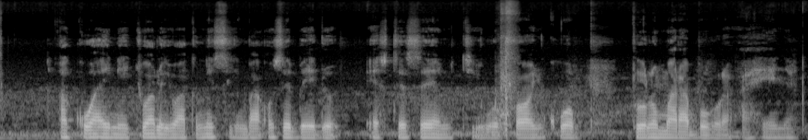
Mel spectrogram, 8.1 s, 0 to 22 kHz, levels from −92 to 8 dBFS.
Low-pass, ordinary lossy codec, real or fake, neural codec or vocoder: none; none; fake; vocoder, 44.1 kHz, 128 mel bands every 512 samples, BigVGAN v2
